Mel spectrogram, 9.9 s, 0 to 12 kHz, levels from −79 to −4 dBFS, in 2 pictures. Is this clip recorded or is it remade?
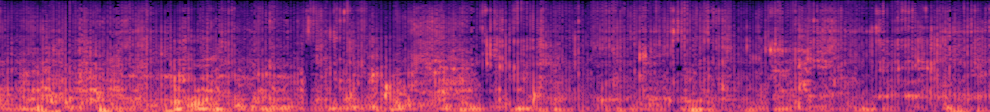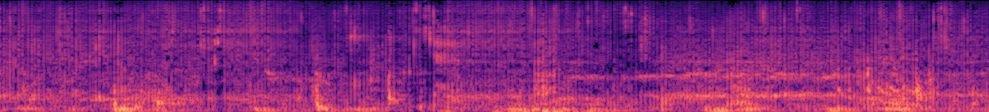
remade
